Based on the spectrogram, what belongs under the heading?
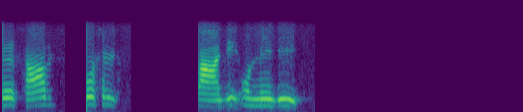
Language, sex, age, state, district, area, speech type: Dogri, male, 60+, Jammu and Kashmir, Reasi, rural, conversation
